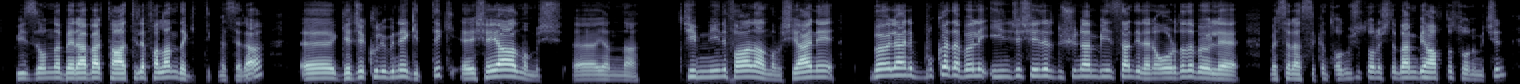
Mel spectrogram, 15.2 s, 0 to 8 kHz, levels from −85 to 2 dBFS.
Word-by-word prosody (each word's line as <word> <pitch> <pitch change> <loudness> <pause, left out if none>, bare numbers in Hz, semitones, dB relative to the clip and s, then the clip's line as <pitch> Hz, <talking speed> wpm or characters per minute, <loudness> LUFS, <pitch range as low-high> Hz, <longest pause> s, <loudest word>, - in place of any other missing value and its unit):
biz 135 -1 -8
onunla 150 +1 -2
beraber 145 +1 +7
tatile 145 +2 +4
falan 160 +1 +1
da - - +1
gittik 130 - -14
mesela. - - -2 0.4
Eee, 140 +1 +2
gece 145 +4 -3
kulübüne 170 +1 -3
gittik. 210 +9 -11
Eee, 135 +1 0
şeyi 165 +8 +3
almamış, 155 - +2
eee, - - -6
yanına 115 -2 -6 0.4
kimliğini 180 +1 -5
falan 175 0 +4
almamış. 125 -10 -1
Yani 165 +4 +3 0.4
böyle, 205 +3 +3
hani, 215 -8 +1
bu 195 - -15
kadar 220 0 +1
böyle 195 +1 -2
ince 180 +2 -10
şeyleri 195 -1 -3
düşünen 180 +2 -2
bir 185 - -7
insan 180 +1 -2
değil. 170 -3 -5
Hani, 135 0 -1
orada 150 +5 -1
da 180 - -1
böyle 130 -5 +1 0.3
mesela 125 +1 -4
sıkıntı 125 +1 -14
olmuştu. 135 +5 -12
Sonuçta 155 -1 -6
ben 155 0 +2
bir - - +2
hafta 150 +1 +2
sonum 130 -7 -11
için, 200 - -11
155 Hz, 180 wpm, -22 LUFS, 140-180 Hz, 0.4 s, beraber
